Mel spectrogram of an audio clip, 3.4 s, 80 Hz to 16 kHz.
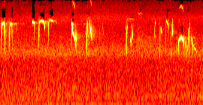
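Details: Marsh tit feeding near a wild boar carcass in Vitebsk region, Belarus, 22 February 2013, frosty morning at −18 °C: quick, sharp, high, slurred chip notes given in pairs and small clusters, fairly loud against a quiet background.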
